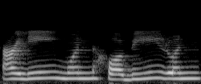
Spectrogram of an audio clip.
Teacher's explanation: اظہار کا قاعدہ ہو رہا ہے. غنہ نہیں کریں گے بلکہ بالکل ظاہر کر کے واضح کر کے پڑھیں گے نون کے ساؤنڈ کو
